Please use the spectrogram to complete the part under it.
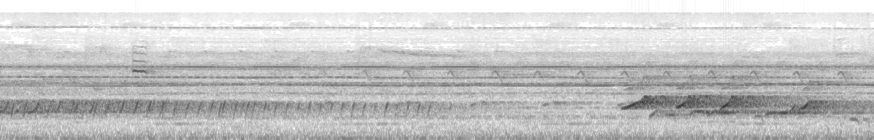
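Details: Dawn chorus of northern grey gibbons in Borneo's rainforest at Tawau Hills Park, Sabah: rapid pulsing whoops for six seconds, then louder bubbly notes burst in, over ringing insects and bird calls.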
